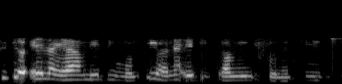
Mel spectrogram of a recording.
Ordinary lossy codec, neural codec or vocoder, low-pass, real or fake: MP3, 24 kbps; none; 3.6 kHz; real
